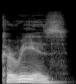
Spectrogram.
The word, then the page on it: careers: British English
